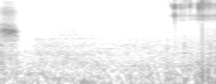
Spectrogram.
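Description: Near silence: room tone after the last word. Near the end, faint high-pitched rustling with a few light clicks starts.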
